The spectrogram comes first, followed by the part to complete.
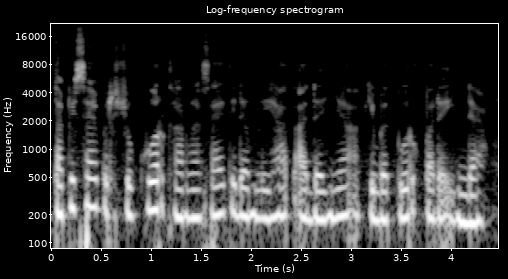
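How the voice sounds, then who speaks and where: A woman reading the part of a patient doctor and mentor in a storybook, gentle and explanatory. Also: medium pitch, fairly even intonation, a little fast, slightly rough. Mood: calm.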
